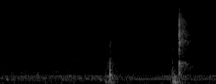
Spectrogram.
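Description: Two short, sharp hand snaps about two-thirds of a second apart, the second louder, over faint background music.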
